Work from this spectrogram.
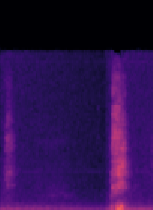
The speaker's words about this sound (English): Things like uh, a cat having a hairball. You okay, Smudge?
